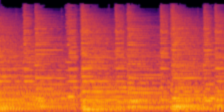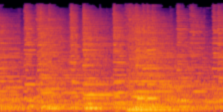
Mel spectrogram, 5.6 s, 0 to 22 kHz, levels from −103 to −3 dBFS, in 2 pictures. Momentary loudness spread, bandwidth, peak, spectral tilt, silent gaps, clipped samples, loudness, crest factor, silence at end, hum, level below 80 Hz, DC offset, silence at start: 4 LU; 19 kHz; -4 dBFS; -4 dB/octave; none; under 0.1%; -20 LUFS; 16 dB; 0 s; none; -40 dBFS; under 0.1%; 0 s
